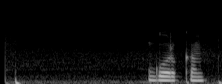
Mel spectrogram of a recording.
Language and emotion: Russian, neutral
